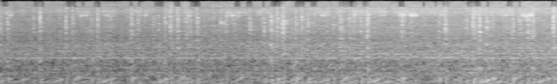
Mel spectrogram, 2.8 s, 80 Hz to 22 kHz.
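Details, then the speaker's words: LS-swapped Miata kart in second gear at about 400 rpm: slow, uneven chugging pulses as if about to stall; engine lugging at too low revs. "sounds like it's gonna die oh cause it's in second and it's at like 400 rpm"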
